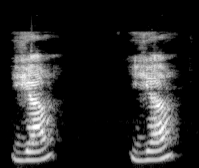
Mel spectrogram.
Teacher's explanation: the middle of the tongue is close to touching the palette or roof of the mouth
